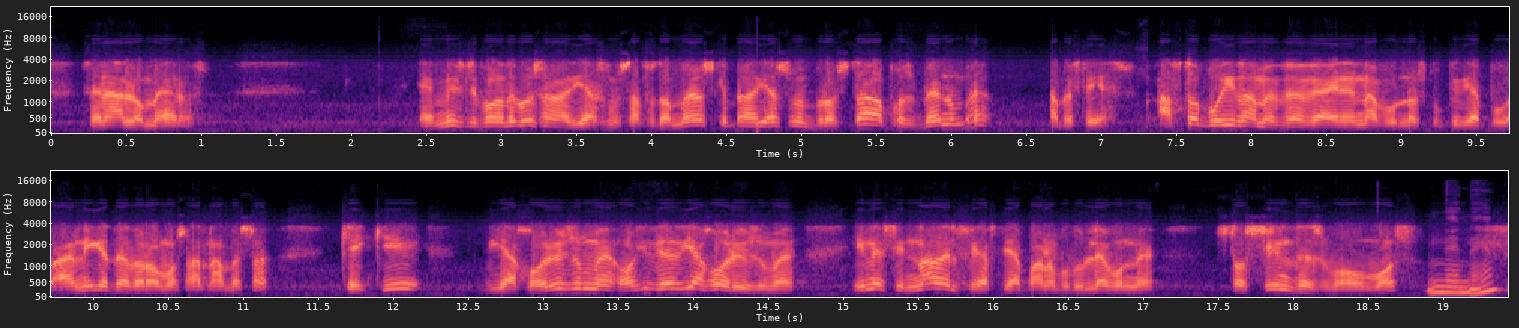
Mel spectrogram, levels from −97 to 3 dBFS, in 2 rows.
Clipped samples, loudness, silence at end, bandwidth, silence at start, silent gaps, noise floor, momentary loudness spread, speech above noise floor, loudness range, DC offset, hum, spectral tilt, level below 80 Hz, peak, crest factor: under 0.1%; -21 LUFS; 0 s; 8 kHz; 0 s; none; -56 dBFS; 9 LU; 35 dB; 3 LU; under 0.1%; none; -5 dB/octave; -76 dBFS; -4 dBFS; 18 dB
